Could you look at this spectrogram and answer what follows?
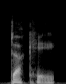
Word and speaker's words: synecdoche: Looks tricky, but just remember, it starts with sin, like synchronize, and ends in D-O-C-H-E, pronounced ducky.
